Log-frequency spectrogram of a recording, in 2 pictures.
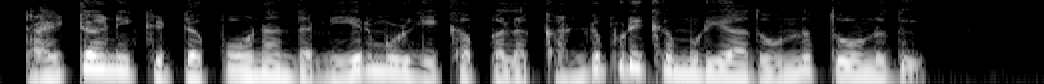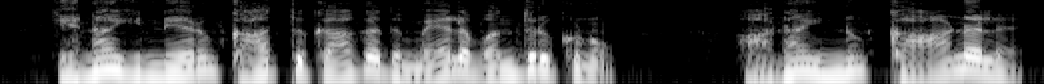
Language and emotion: Tamil, fearful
